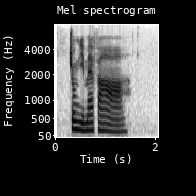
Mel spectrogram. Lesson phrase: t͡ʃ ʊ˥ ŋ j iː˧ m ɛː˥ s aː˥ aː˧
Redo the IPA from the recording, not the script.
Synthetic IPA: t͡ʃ ʊ˥ ŋ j iː˧ m ɛː˥ f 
